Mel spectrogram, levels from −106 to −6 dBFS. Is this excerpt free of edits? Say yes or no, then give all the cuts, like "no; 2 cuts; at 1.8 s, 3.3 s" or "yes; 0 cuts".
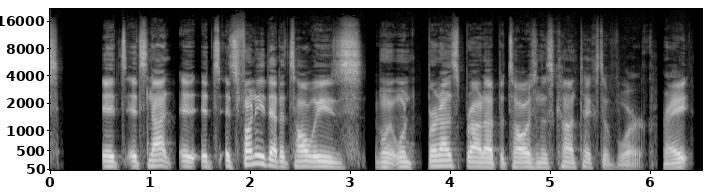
yes; 0 cuts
